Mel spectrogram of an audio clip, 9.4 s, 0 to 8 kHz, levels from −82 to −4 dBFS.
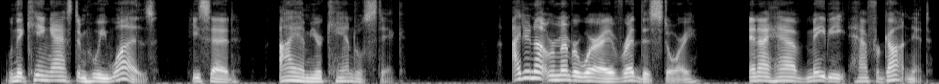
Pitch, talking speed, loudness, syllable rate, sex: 125 Hz, 200 wpm, -18 LUFS, 5.8 syllables/s, male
